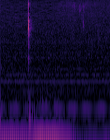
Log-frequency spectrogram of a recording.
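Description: A single short click about half a second in, over a low steady electrical hum.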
